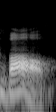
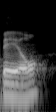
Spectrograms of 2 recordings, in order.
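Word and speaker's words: Baal: built a temple to ball or sometimes he's called bale probably the correct way to pronounce it as ball I will pronounce it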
